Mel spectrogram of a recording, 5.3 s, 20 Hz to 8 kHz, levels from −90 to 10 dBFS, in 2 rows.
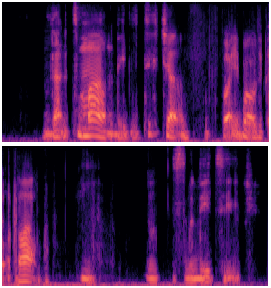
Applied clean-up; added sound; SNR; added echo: neural diffusion model UNIVERSE++.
